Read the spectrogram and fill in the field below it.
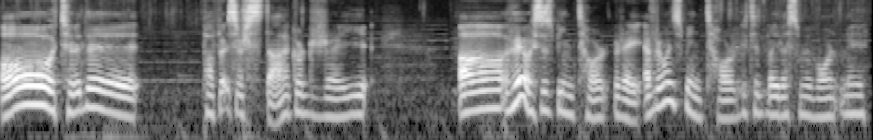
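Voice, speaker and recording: A Scottish streamer talks through a game live in loose, casual chat. The voice sits at a middling pitch and runs excitable, with plenty of swearing. Words trip and repeat as the thoughts tumble out. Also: a little slow, faint music behind. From Scotland.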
